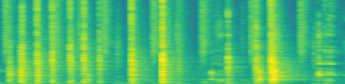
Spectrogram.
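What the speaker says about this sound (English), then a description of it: "Now, I got my garlic cloves in here, just grinding them up a little bit more." Garlic cloves being ground up in a kitchen, a rapid series of close, sharp knocking thuds in an uneven rhythm, loud and without talk.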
